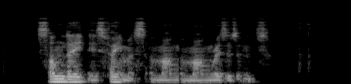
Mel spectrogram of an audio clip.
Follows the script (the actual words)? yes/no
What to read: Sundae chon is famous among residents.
no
